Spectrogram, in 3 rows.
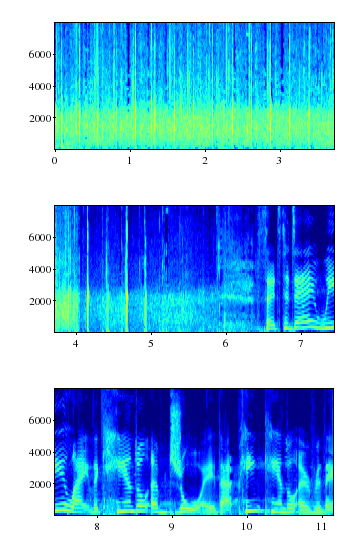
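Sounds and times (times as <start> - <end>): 
audience applause: 0.0 - 5.9
speech: 6.8 - 11.1.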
